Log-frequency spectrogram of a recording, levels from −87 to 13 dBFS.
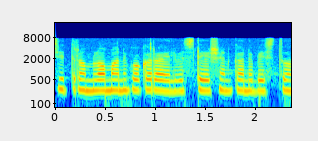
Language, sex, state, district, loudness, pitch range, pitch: Telugu, female, Andhra Pradesh, Krishna, -17 LUFS, 240-250 Hz, 245 Hz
